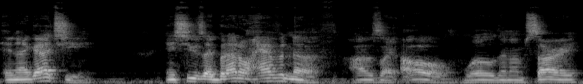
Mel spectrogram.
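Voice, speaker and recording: A comedian telling a rambling, profane story in a casual monologue, often dropping into a low mutter when repeating what was said. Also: male voice, normal speed, slight background noise.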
